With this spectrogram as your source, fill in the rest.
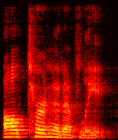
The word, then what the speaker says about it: alternatively: You can either pronounce it with an a as in daughter. It's a more rounded version of the open a sound or a alternatively. Choose whatever you want.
